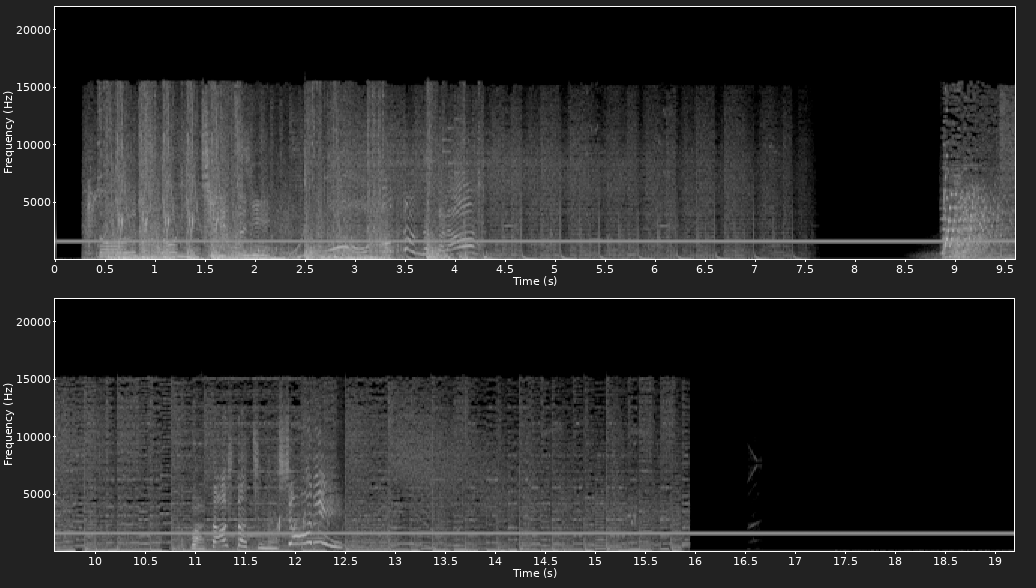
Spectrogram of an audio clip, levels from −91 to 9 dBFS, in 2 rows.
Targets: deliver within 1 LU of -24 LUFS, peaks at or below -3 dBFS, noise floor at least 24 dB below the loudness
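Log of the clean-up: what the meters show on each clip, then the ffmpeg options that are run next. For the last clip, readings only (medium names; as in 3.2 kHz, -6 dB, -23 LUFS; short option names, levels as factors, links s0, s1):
steady tone 1.6 kHz; tone level -36 dBFS; loudness -30.0 LUFS; peak level -11.5 dBFS; loudness target -24.0 LUFS
-> -af "bandreject=f=1600:w=30"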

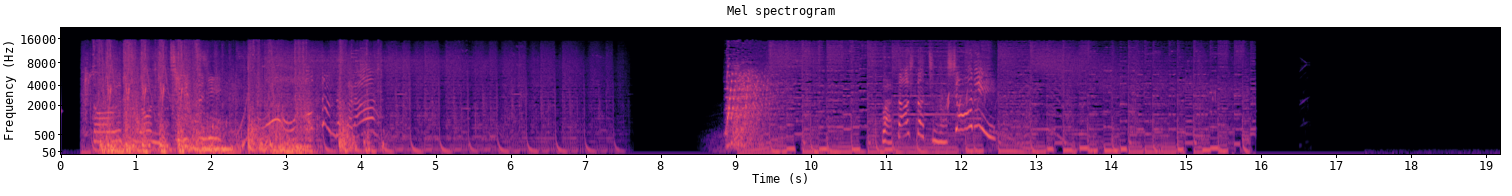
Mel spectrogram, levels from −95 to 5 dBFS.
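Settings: steady tone not found; loudness -28.5 LUFS; peak level -12.0 dBFS; loudness target -24.0 LUFS
-> -af "volume=1.68"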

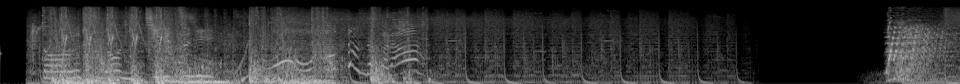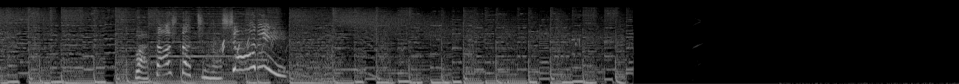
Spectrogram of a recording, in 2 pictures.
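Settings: loudness -24.0 LUFS; peak level -7.5 dBFS; noise floor -70 dBFS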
